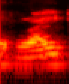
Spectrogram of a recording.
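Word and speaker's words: write: कहते हैं राइट तो हम लोग ब्राइट नहीं कहते बल्कि राइट कहते हैं डब्लू की आवाज यहां साइलेंट है इसी तरह रंग नहीं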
